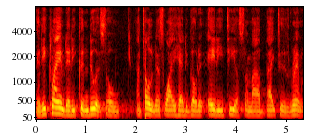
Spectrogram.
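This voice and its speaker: At a moderate pace, a man with an American accent speaks in a medium pitch with fairly even intonation. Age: 60s. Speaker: member of the public at council meeting. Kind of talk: public comment at meeting. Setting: city council chamber. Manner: halting.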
